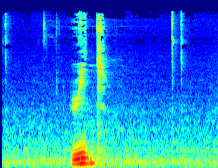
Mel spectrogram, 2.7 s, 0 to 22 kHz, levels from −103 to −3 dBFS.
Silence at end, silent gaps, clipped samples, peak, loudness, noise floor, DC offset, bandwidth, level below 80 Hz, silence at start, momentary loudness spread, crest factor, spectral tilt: 1.4 s; none; under 0.1%; -2 dBFS; -20 LUFS; -45 dBFS; under 0.1%; 16.5 kHz; -52 dBFS; 0.9 s; 27 LU; 22 dB; -6 dB/octave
